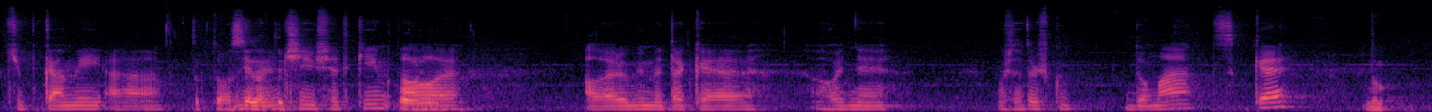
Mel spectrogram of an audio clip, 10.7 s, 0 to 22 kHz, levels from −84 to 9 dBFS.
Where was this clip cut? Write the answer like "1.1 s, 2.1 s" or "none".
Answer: none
